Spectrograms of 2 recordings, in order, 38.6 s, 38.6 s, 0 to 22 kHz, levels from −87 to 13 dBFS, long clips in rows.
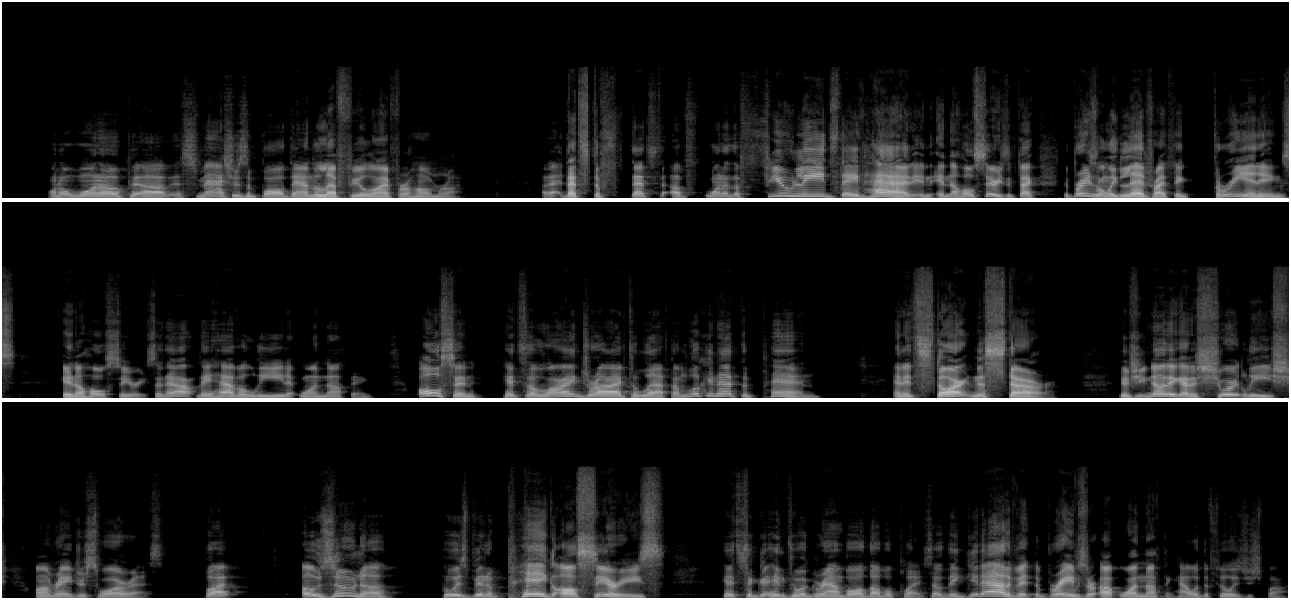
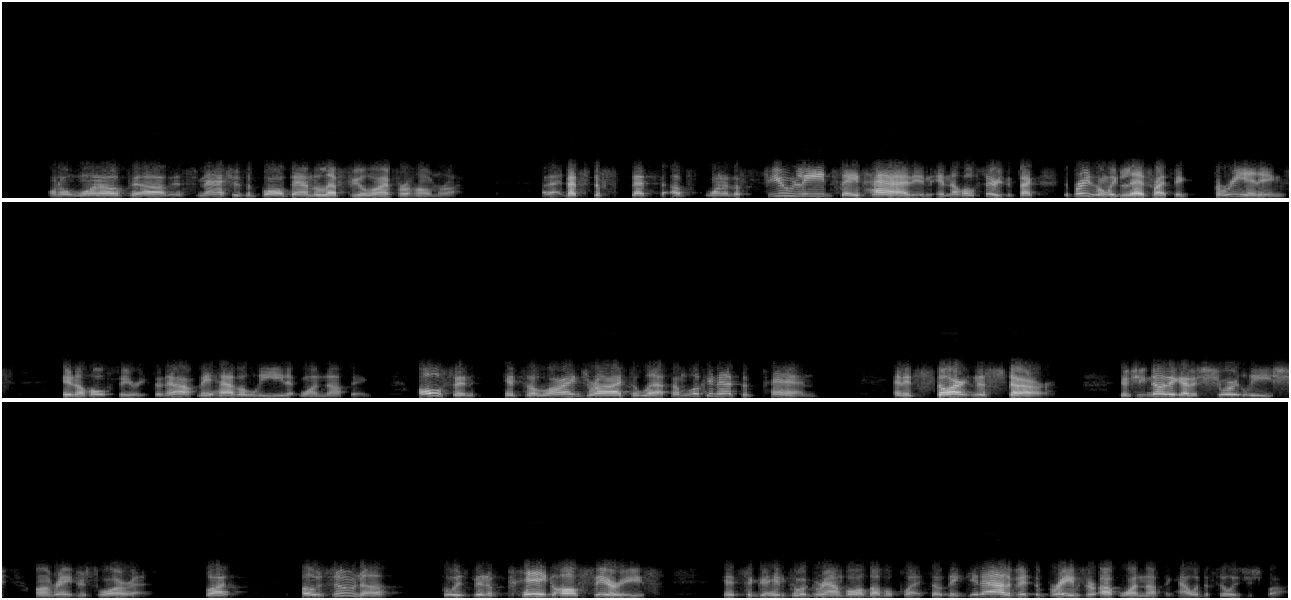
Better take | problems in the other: first | phone-call audio

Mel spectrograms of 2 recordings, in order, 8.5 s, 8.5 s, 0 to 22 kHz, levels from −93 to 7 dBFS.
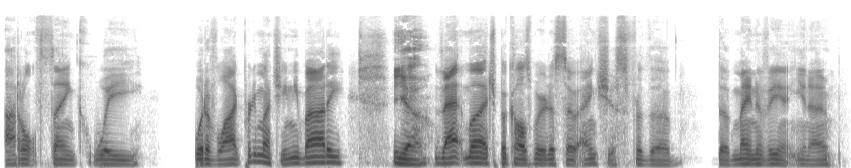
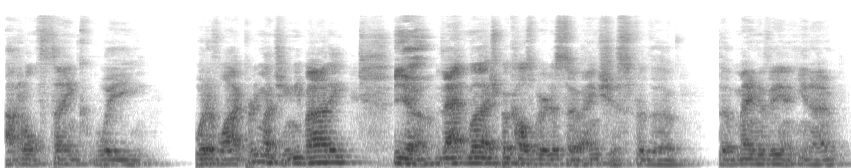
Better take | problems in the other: first | off-mic speech; far // room echo; slight; dies away in 0.3 s

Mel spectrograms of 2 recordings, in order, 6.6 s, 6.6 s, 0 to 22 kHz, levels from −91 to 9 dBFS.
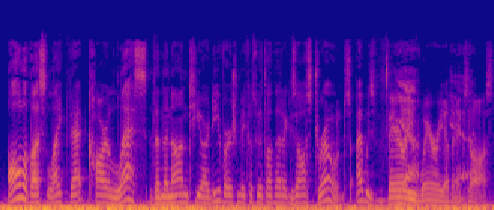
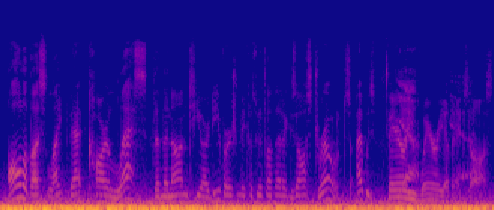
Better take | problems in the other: first | low rumble; loud; throughout; 3 dB below the speech; faint in the first

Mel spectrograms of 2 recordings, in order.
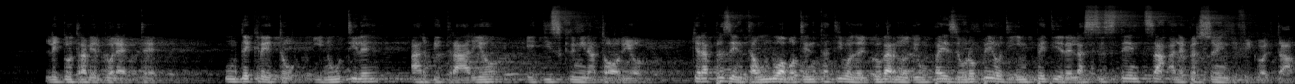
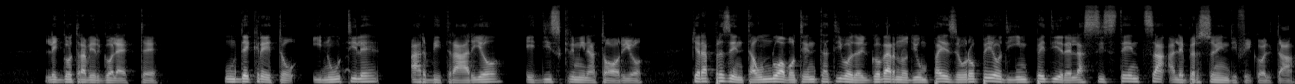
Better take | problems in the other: second | room echo; slight; dies away in 1.5 s // off-mic speech; far

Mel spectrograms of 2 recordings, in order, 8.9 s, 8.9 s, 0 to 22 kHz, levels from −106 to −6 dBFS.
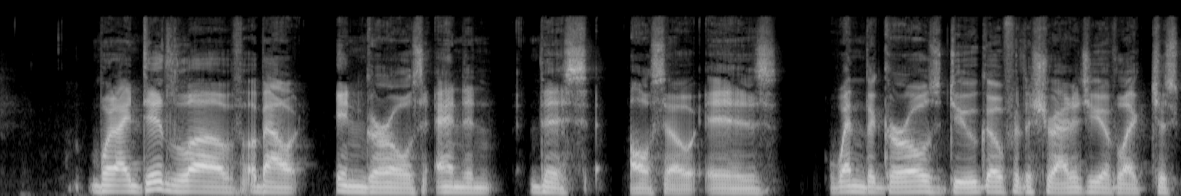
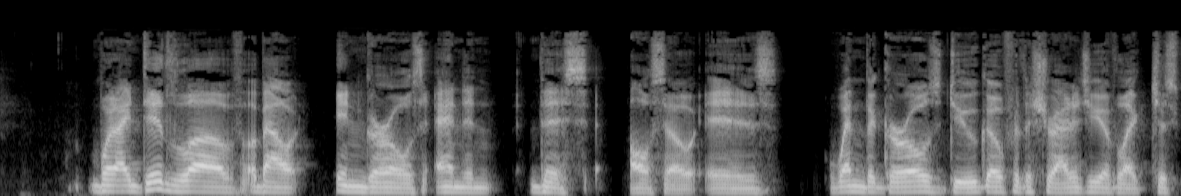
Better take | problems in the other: first | garbled, watery; slightly; nothing above 11 kHz

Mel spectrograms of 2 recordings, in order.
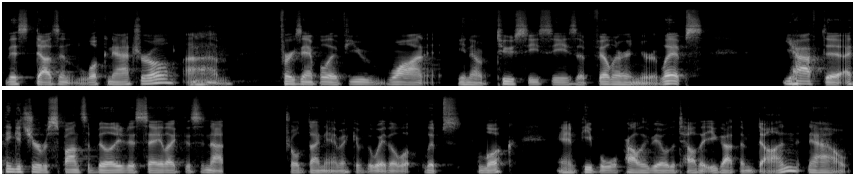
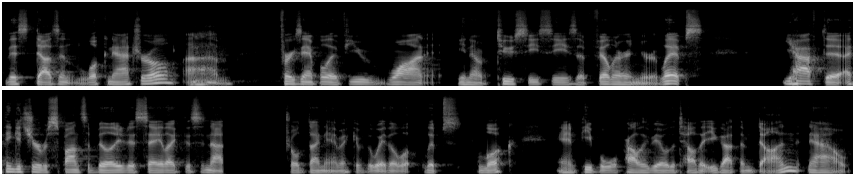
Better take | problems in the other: neither | audio cutting out; at 11 s for 0.5 s; the same in both

